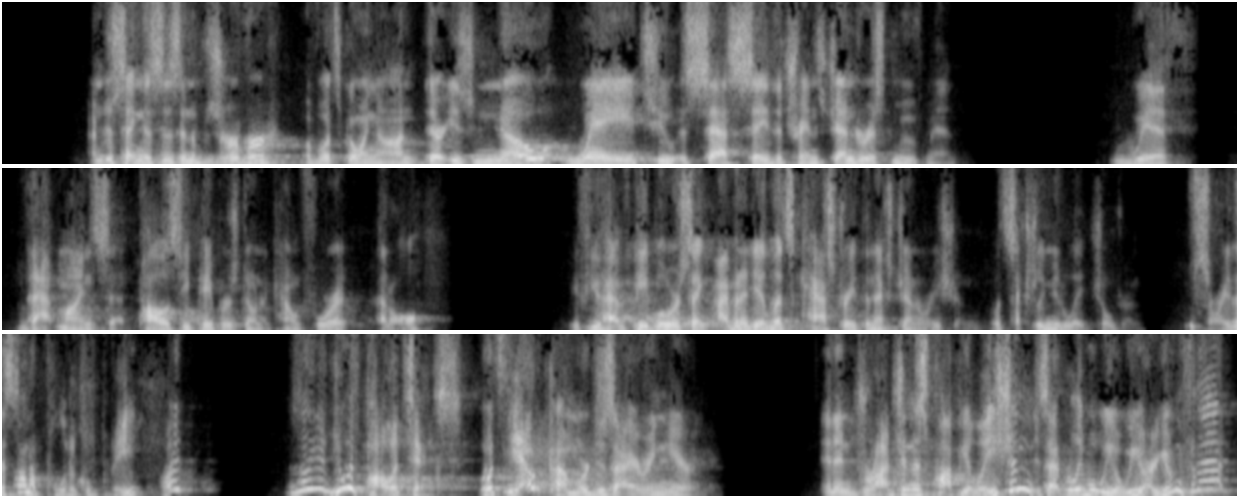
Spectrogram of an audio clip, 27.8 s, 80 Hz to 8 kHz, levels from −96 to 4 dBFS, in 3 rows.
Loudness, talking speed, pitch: -19 LUFS, 185 wpm, 140 Hz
